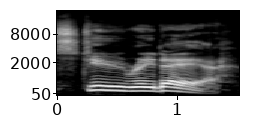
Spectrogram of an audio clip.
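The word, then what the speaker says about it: Stiùireadair: one at pronouncing Scottish I pronounce it as stew redair and it means Helms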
